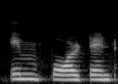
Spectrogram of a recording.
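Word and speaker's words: important: TANT को tent करके पढ़ दें, यहाँ टंट करके अगर पढ़ेंगे नहीं, उच्चारण आप टेंट करके निकालें इस तरीके से, ऐसे टेंट। जैसे यहाँ पर TANT दे रखा है। इम्पॉर्टेंट, IM को इम पढ़ते हैं।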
